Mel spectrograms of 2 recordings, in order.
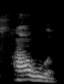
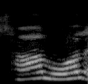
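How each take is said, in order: First: সা ওয়াল with an open first syllable. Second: সাম ওয়াল with M closing the first syllable; sounded M. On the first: Teacher contrasts April with March, সা ওয়াল without M. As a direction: glide from সা to ওয়াল without any M. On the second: Teacher contrasts March with April, সাম ওয়াল with M. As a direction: make the M in সাম ওয়াল audible. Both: Shown as a demonstration. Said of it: "একটা ময়ের ব্যবধান".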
